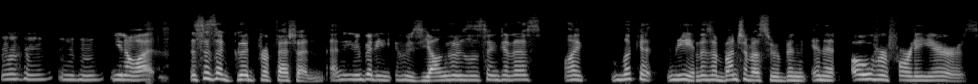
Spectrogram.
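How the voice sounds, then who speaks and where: A woman at medium pitch and a moderate pace. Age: 60s. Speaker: acupuncturist and herbal educator. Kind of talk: interview conversation. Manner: animated.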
